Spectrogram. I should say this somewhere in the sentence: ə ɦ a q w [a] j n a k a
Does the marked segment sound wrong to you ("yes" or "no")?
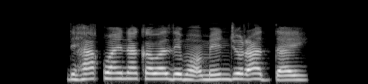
no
